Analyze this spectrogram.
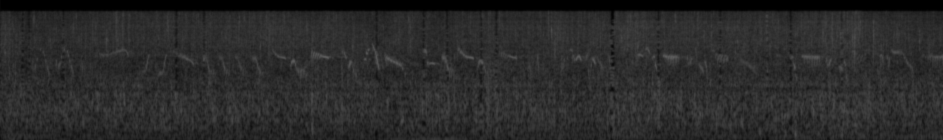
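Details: A lark, expected to nest in the neighbours' chemically treated barley and forage across the farm's mosaic of habitats in Doubs, France, pours out a continuous stream of high, rapid chirps and trills over a steady rain- or wind-like hiss.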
